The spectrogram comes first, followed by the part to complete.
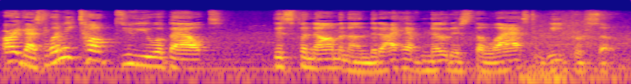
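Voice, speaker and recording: A man's voice: mid-range voice, expressive, normal speed, a bit bright. An American man vlogging casually and enthusiastically while sitting in ice-cold water, with slangy, emphatic talk. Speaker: vlogger doing a daily challenge. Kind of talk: casual rambling vlog talk. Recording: distant mic with faint background noise.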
